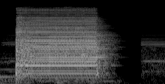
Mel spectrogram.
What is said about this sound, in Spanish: Ese timbre entra, ¿no? Visitas a esta hora.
